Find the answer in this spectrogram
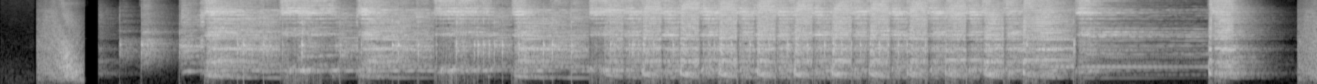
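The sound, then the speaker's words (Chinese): A Chinese national percussion group of teachers and students plays a luogu jing (gong-and-drum pattern) combination on gongs, cymbals and a bangu (ban drum): a fast, dense rhythmic passage of sharp wooden drum taps, bright ringing metal crashes and repeated gong strokes with pitch glides, ending abruptly after a final clash. “先给大家呃简单的展示一个呃锣鼓经组合，你们听一下是个什么样的效果。”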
